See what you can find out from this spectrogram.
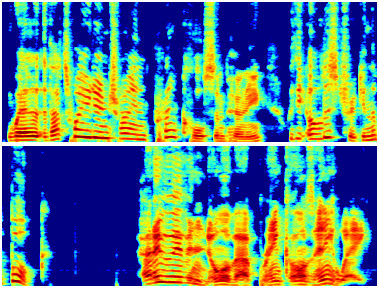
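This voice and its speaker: A woman's voice: medium pitch, wildly swooping pitch, normal speed, vocal fry, a bit bright, pitched above the performer's own voice, exaggerated voice. A woman voicing a brash but awkward young female DJ unicorn in an audio story, talking in a casual, blunt way. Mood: exasperated. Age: young adult.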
